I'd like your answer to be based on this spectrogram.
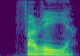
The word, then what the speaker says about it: faria: Faria. – Faria. – I said fa, didn't I? So it's faria. – The stress is on the e.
